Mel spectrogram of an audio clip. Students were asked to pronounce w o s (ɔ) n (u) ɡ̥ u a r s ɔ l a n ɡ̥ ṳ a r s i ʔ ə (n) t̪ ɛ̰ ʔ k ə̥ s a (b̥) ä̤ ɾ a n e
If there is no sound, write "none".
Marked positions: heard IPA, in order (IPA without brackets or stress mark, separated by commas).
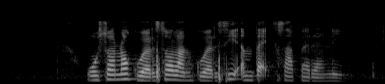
ɔ, ɔ, n, b̥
